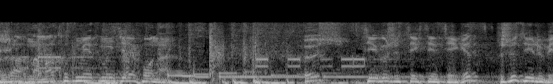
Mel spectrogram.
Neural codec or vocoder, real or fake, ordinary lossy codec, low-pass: none; real; AAC, 32 kbps; 7.2 kHz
